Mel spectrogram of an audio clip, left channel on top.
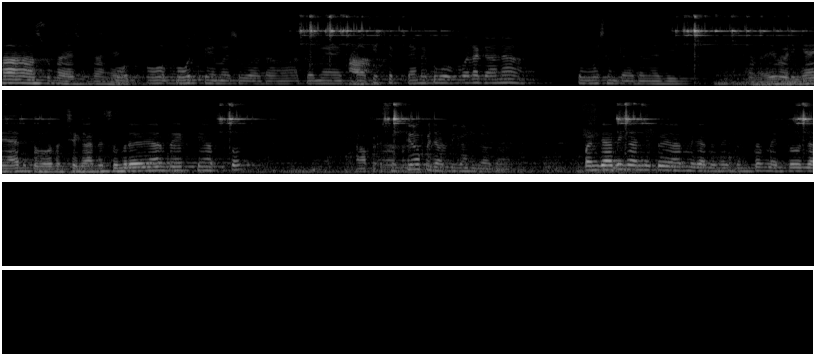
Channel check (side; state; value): right; silent; digital silence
